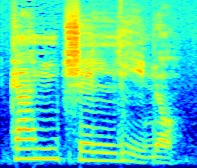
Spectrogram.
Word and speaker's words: cancellino: And in the dictionary, you will find this word, let's pronounce together. Cancellino, cancellino.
